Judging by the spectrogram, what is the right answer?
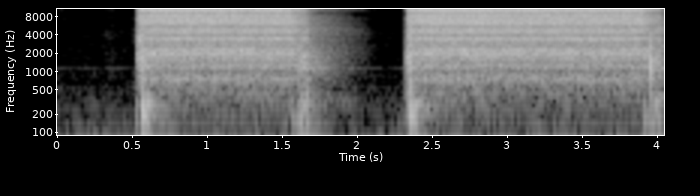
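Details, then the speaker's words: Mustang automatic transmission rebuild, clutch assembly air test with compressed air: two hard hisses with heavy escaping air, still leaking after the seals were moved; the clutch drum part was found not fully seated, and it held once it was twisted down another click. "not a whole lot of difference all right after planning out a little bit more what i discovered was that this was not fully seated"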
